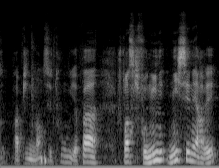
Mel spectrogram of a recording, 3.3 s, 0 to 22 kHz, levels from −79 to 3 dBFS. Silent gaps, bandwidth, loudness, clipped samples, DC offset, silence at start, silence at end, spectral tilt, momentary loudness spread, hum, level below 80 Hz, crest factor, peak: none; 16 kHz; -24 LUFS; under 0.1%; 2%; 0 s; 0.05 s; -4 dB/octave; 12 LU; none; -62 dBFS; 18 dB; -6 dBFS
